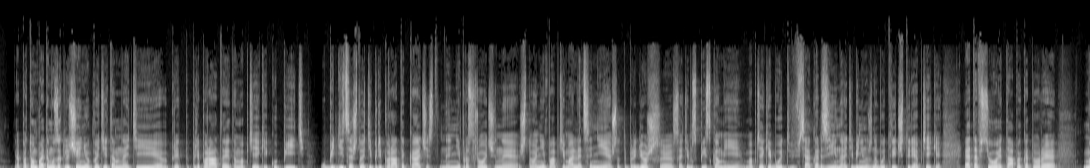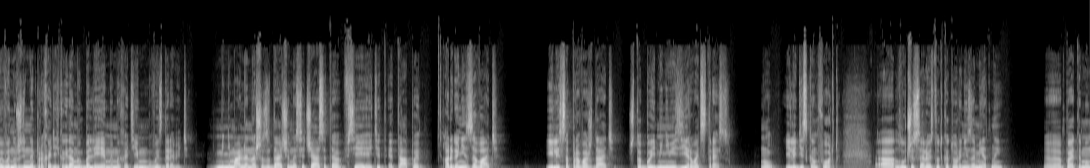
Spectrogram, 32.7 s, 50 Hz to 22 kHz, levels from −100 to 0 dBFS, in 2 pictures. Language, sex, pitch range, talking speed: Ukrainian, male, 110-130 Hz, 150 wpm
